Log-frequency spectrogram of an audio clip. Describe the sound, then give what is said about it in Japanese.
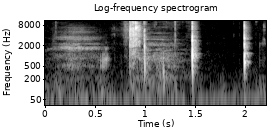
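Adhesive tape is torn and pressed on, making three sharp crackling rips with softer rustles between them. A brief soft voice is heard first. “もうちょっとつけなきゃな、テープ。これ剥がすの痛いだろうな。”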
